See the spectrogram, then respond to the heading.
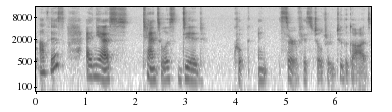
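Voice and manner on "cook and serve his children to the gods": slow dramatic whisper. Real, not acted. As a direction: say it as a spooky aside. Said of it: "reader stresses gruesome fact".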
